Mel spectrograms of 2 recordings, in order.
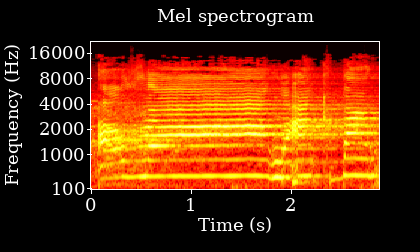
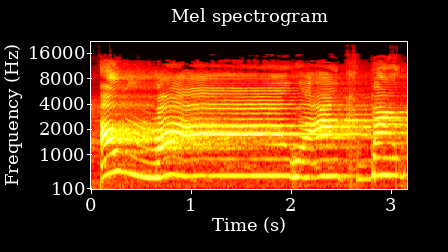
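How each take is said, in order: No difference in how they are said.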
